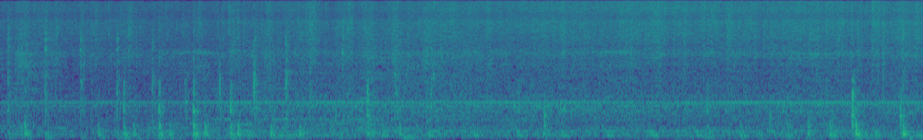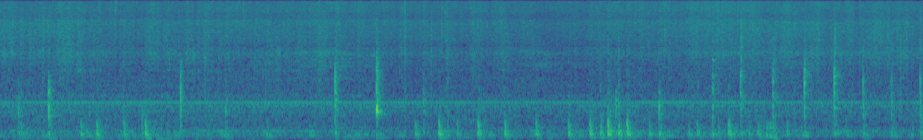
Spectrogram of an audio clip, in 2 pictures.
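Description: Egg fried rice is stir-fried in a pan on high heat, giving a continuous close sizzle with steady scraping and tossing sounds and occasional sharper clicks of the utensil against the pan.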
